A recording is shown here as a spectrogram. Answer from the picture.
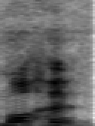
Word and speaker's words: Morin: Professora, me corrija, mas eu falei errado da última vez, mas é Edgar Morin, certo? É a pronúncia francesa, mas não tem problema, nós estamos aqui para aprender, né?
